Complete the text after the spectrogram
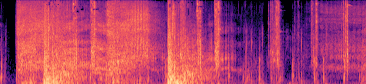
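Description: Weapons clash and blasts boom in a fight.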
